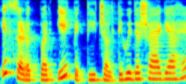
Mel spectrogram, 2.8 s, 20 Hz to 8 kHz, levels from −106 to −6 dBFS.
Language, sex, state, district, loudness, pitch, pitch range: Hindi, female, Bihar, Madhepura, -22 LUFS, 210 Hz, 185-220 Hz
